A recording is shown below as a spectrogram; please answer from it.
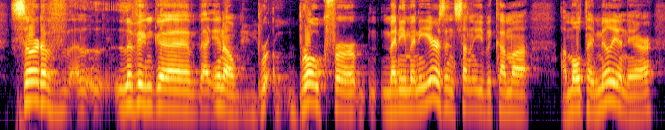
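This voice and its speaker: A man in his forties from Israel, a Hebrew speaker talking in English, telling his personal story to a visiting group in a hesitant way with many fillers. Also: mid-range voice. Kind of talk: informal personal talk.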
